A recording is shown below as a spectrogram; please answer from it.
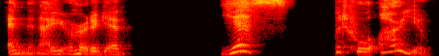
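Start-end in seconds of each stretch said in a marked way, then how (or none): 2.2-4.3 higher, soft and sweet; hushed tender question. Retold or imitated. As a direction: gently press the question once more. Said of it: "the voice said sweetly".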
